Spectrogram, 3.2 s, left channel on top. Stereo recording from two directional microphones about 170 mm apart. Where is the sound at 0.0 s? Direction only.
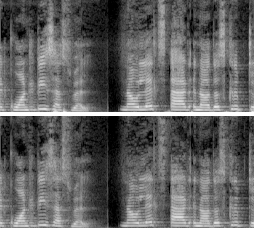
10° left (ahead or behind).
